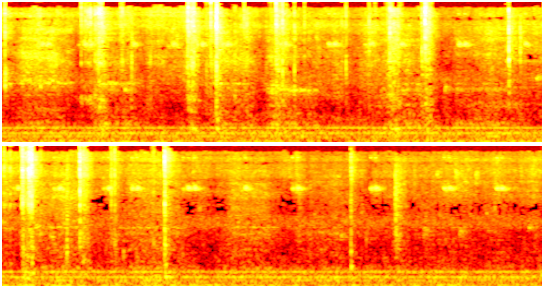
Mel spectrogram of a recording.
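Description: Faint, scattered light clicks and taps from small objects being handled, about a dozen of them spread unevenly, over a steady low hum.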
